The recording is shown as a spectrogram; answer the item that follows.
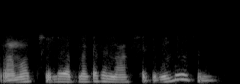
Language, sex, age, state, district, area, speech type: Bengali, male, 18-30, West Bengal, North 24 Parganas, rural, conversation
